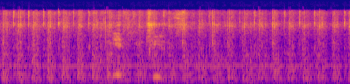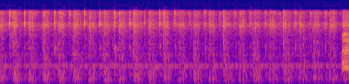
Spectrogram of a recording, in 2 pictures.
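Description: An embroidery machine stitches felt patches with a fast, steady mechanical chatter that runs throughout, while a person talks over it.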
